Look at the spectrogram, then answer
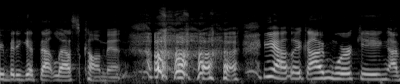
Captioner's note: woman laughing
